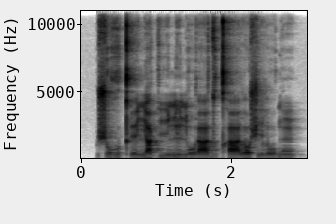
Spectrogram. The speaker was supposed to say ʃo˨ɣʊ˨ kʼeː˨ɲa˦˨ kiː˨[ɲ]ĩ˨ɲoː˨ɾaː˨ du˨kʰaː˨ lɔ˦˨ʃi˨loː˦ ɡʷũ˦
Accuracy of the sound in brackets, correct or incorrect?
correct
